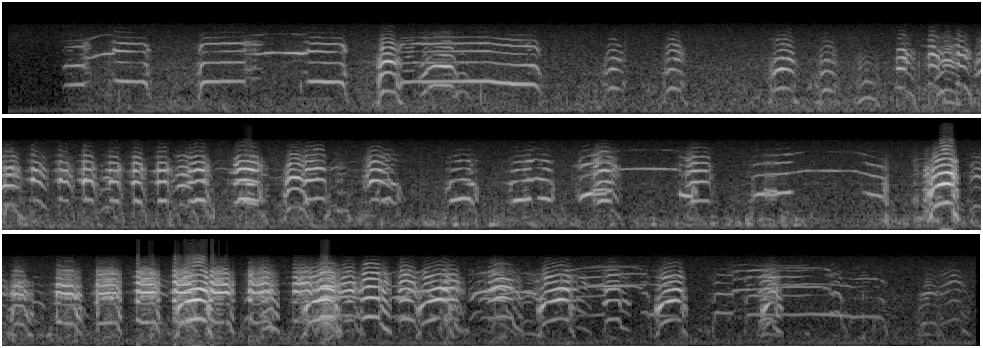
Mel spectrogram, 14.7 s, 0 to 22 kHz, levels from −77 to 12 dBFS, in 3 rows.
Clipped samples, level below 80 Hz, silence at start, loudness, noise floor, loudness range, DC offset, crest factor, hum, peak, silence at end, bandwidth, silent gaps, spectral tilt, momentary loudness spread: under 0.1%; -60 dBFS; 0.3 s; -14 LUFS; -36 dBFS; 9 LU; 0.1%; 18 dB; none; 0 dBFS; 0.05 s; 16 kHz; none; 0.5 dB/octave; 18 LU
